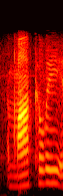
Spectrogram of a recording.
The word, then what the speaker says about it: Immokalee: Immokalee, is that how you pronounce it? – Correct, it is.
